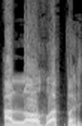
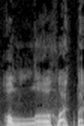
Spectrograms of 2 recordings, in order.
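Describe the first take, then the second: First: The L in Allahu is light and thin. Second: The L in Allahu is heavy and thick. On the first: The speaker calls it wrong. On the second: The speaker calls it right. "Dibacanya jadi tebal"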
